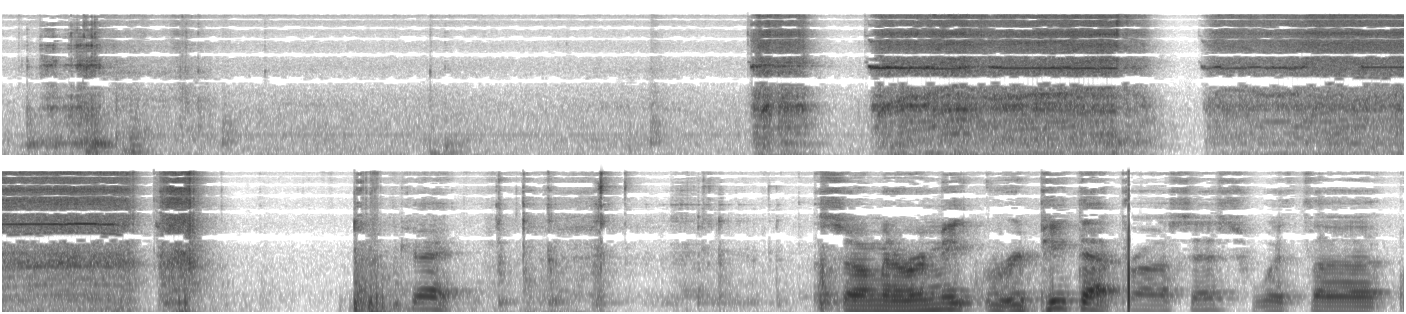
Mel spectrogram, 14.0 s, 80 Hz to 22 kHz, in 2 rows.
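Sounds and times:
power drill whining: 3.7 - 8.1.

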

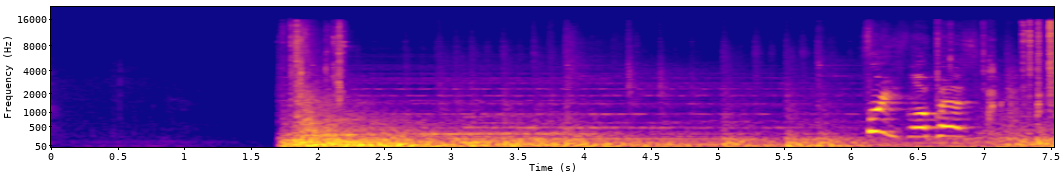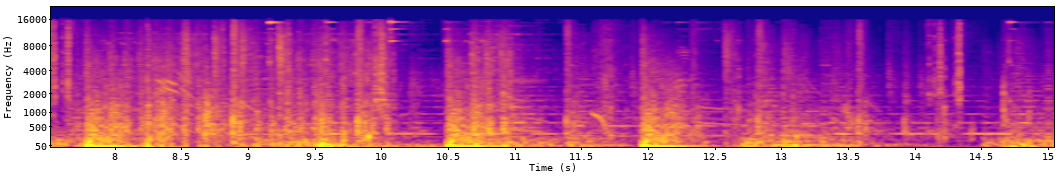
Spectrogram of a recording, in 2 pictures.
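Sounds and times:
dramatic music: 1.8 - 15.0
rapid pistol gunfire: 7.7 - 11.3.

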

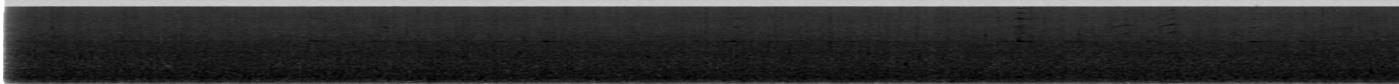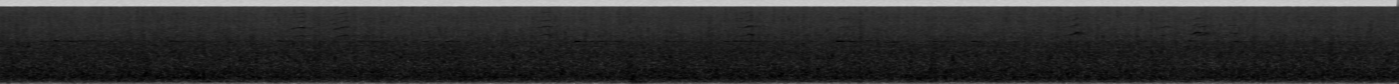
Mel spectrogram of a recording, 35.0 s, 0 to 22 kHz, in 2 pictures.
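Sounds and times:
creek rapids rushing over rocks: 0.1 - 34.9
bellbird high notes: 12.6 - 13.0.

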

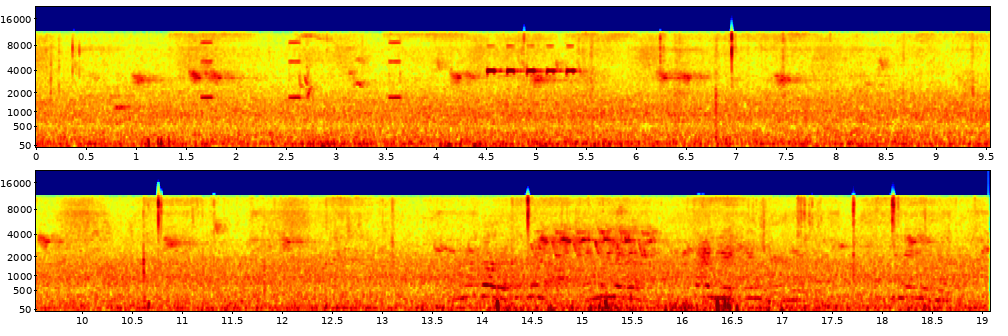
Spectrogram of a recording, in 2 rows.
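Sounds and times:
low outdoor background: 0.0 - 19.0
faint bird chirps: 0.8 - 5.6
short electronic beeps: 1.6 - 1.9, 2.6 - 2.8, 3.5 - 3.8, 4.5 - 5.6.

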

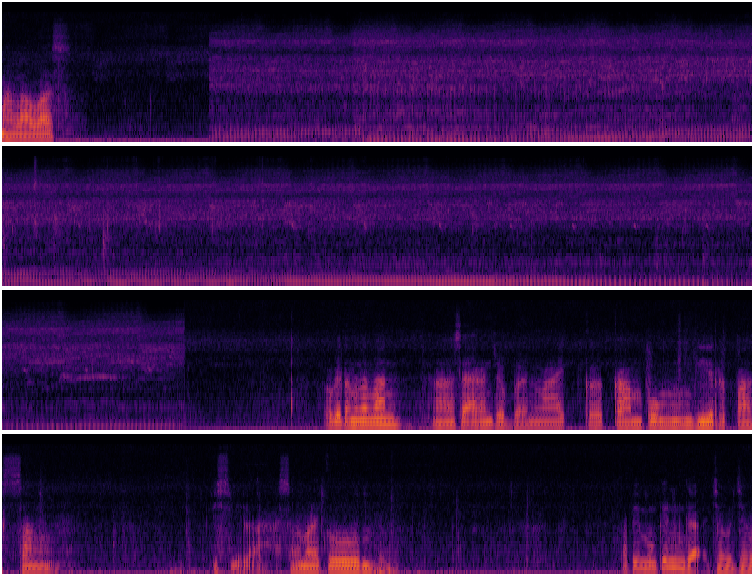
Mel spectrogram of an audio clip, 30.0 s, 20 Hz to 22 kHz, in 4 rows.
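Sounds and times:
outdoor background hiss: 0.0 - 30.0
motorcycle engine running: 2.1 - 16.8.

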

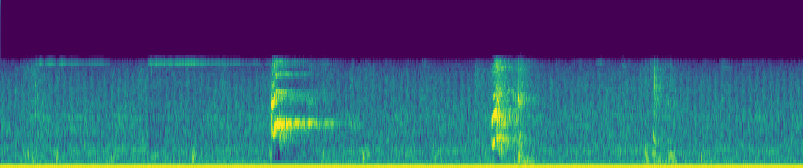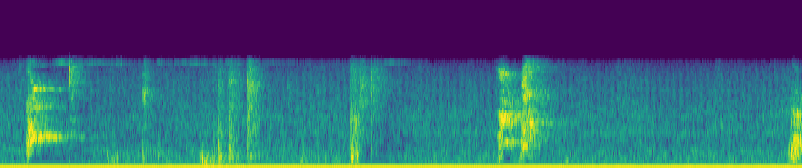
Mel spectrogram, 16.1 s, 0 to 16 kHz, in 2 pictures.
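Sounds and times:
small dog barking: 2.7 - 3.4, 4.9 - 5.4, 8.3 - 8.9, 13.0 - 13.7.

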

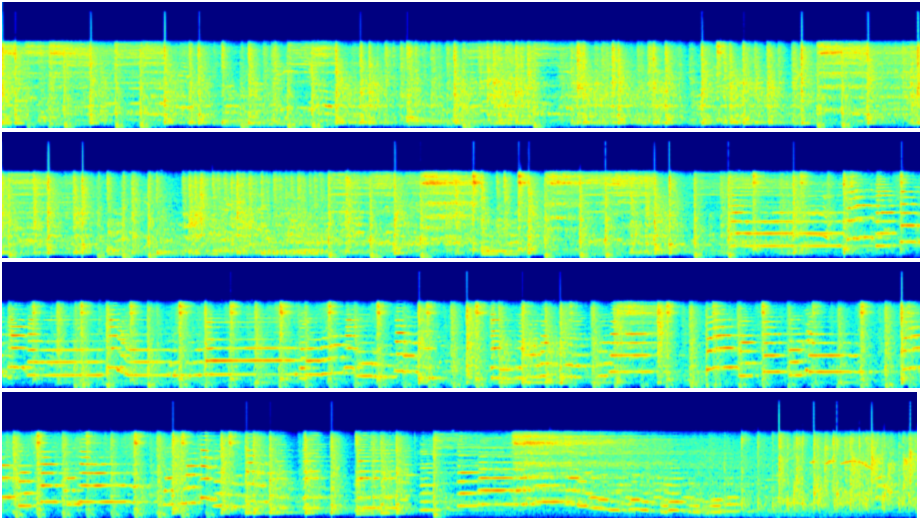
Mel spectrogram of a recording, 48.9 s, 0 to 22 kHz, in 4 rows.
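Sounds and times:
drum kit playing: 0.0 - 48.9
saxophone melody: 21.8 - 47.0.

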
